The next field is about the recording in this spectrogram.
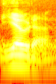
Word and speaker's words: iota: Some of you are just realizing that's how you pronounce that word, Yoda. It's not like Star Wars Yoda. It's Yoda like in Hebrew.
